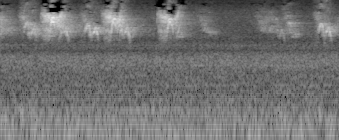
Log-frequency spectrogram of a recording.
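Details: House sparrows singing with the rising sun in the morning: short bright chirps in quick irregular bursts, roughly two per second, over a steady low rumble of background noise.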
